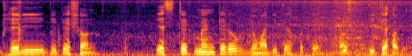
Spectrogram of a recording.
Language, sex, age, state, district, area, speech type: Bengali, male, 60+, West Bengal, Birbhum, urban, read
